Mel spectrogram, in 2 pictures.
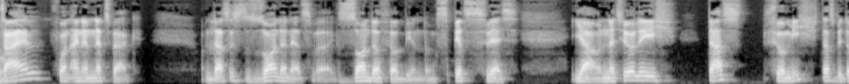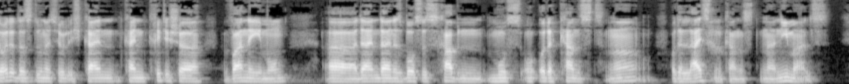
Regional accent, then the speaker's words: Russia; German is a second language; bei uns in Russland

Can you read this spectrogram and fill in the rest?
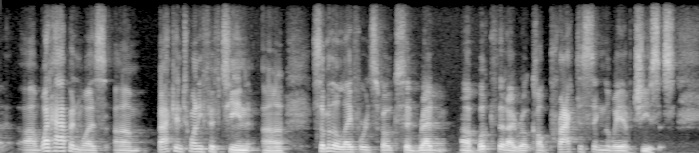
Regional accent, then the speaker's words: Minneapolis, Minnesota, United States; also born or lived in Heidelberg, Germany / Alabama / San Francisco / Texas; I was born in Heidelberg, Germany, but mostly raised in the Midwest of the United States in a city called Minneapolis.

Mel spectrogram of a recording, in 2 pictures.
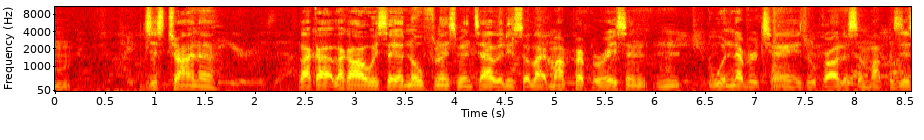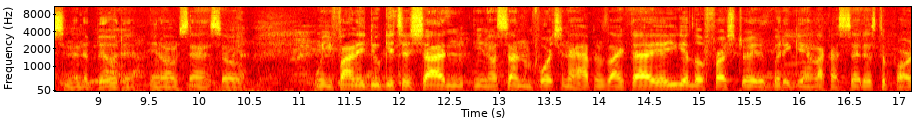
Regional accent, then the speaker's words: Connecticut, United States; I'm from Connecticut, so bunch of Giants fans.

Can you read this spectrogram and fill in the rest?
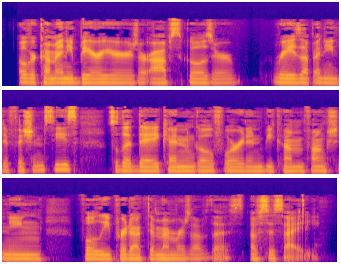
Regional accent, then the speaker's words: New Hampshire, United States; we, we grew up in New Hampshire

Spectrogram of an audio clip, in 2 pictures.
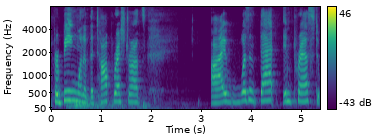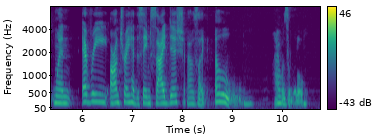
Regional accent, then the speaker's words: New England, United States; moved away as an adult; also born or lived in New York; now in Richmond, United States; I grew up in New England, so I didn't know anything further south than New Jersey

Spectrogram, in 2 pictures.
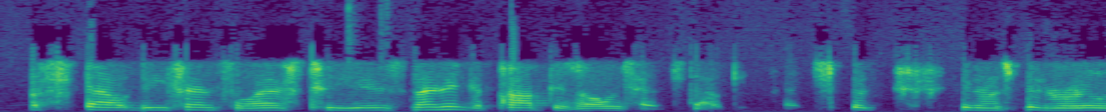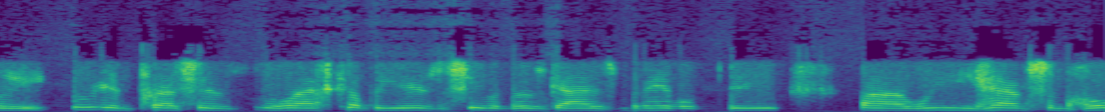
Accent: central Illinois, United States; also born or lived in Maine; I came from a small farm town in central Illinois

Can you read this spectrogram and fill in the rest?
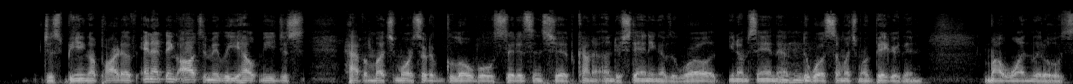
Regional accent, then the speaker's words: Los Angeles, California, United States; So I'm originally from South Central Los Angeles, 67th of San Pedro. That's where it started for me.

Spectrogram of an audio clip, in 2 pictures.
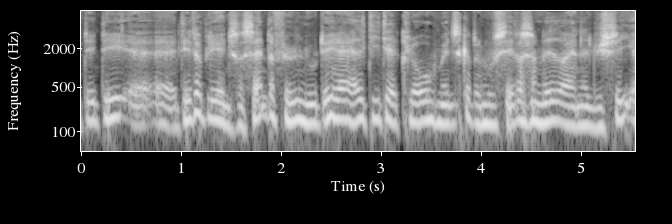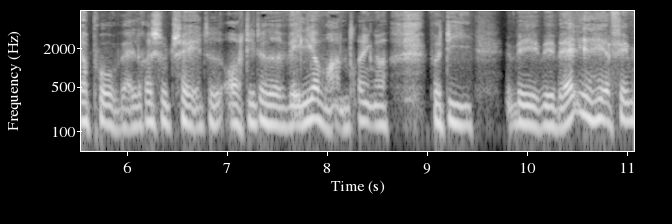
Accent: Copenhagen Western Suburbs, Capital Region of Denmark, Denmark; Jeg kommer fra Københavns Vestegn

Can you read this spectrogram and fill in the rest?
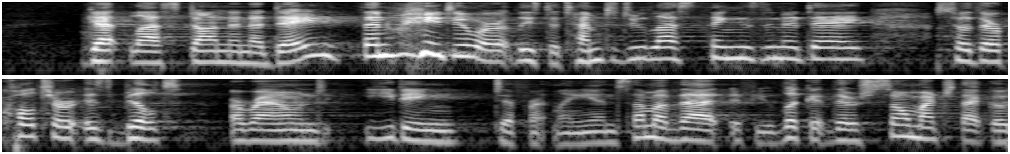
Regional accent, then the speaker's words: United States; I'm an American in town

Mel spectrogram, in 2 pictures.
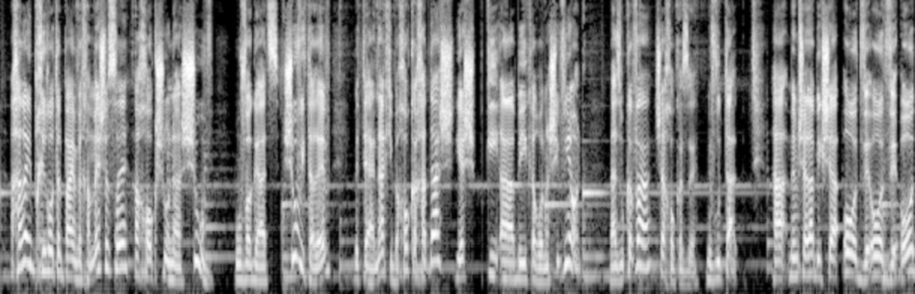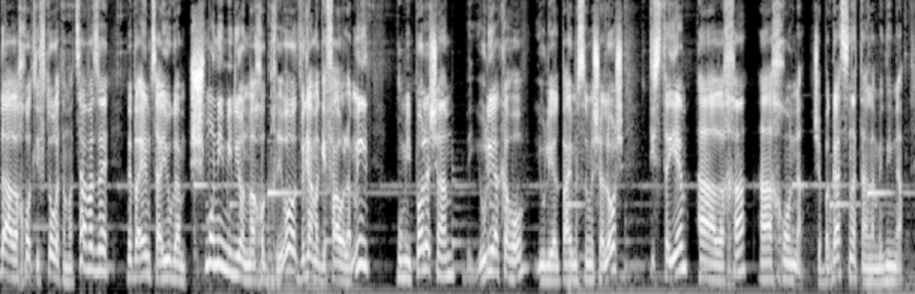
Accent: Petah Tikva, Central District, Israel; moved away; גדלתי בפתח תקווה

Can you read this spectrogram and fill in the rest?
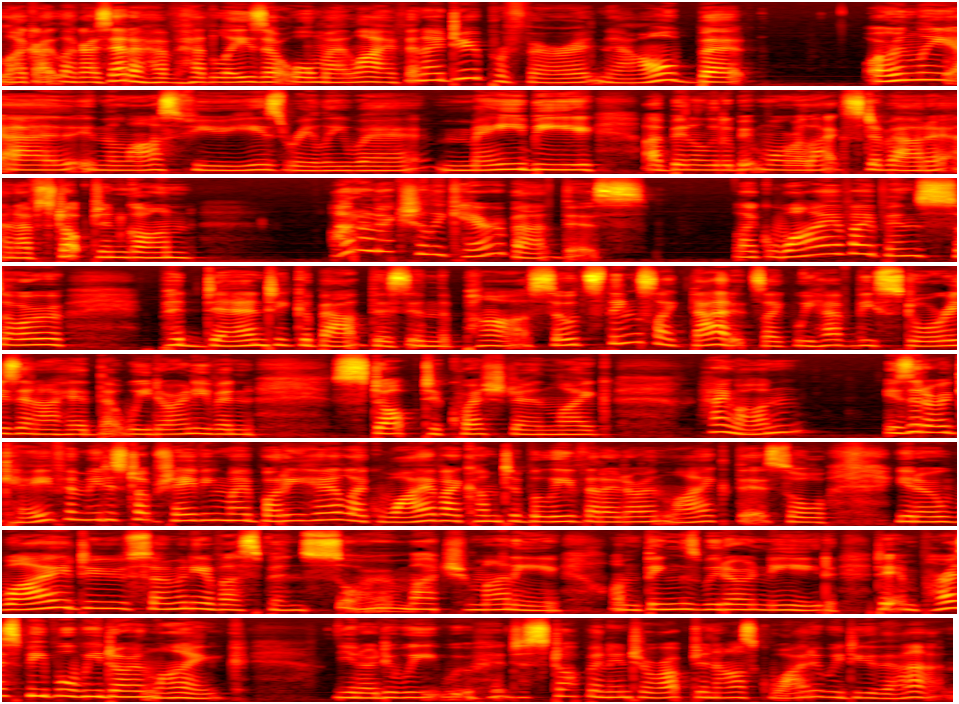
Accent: Australia; because of my ethnicity, it cost me being an Australian

